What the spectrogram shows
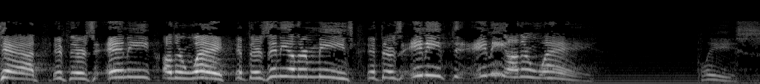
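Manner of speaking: high pleading cry. Retelling a story of a son crying out to his dad; retelling a pleading cry. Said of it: "he cries out to his dad".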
